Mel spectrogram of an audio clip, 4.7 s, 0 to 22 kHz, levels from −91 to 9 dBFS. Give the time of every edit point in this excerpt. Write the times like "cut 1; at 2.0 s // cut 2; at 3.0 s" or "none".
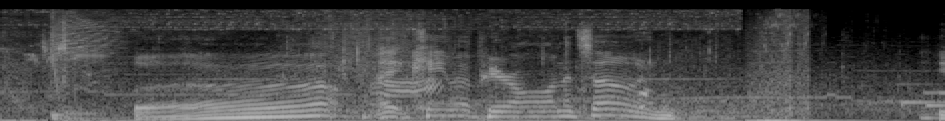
none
